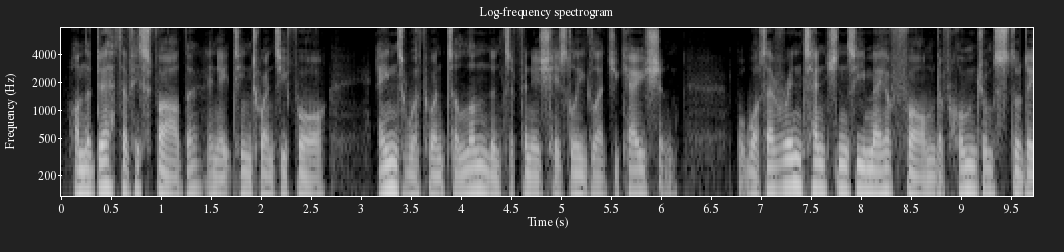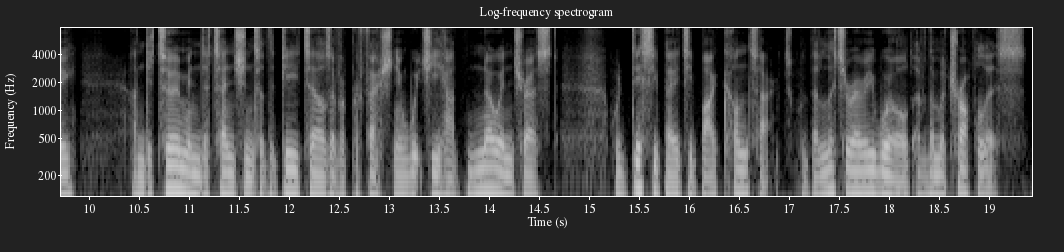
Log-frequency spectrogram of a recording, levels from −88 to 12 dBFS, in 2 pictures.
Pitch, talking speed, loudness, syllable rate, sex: 105 Hz, 170 wpm, -19 LUFS, 5.5 syllables/s, male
